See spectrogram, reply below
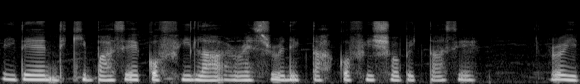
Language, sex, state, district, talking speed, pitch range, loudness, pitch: Nagamese, female, Nagaland, Kohima, 125 wpm, 200-220 Hz, -20 LUFS, 205 Hz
